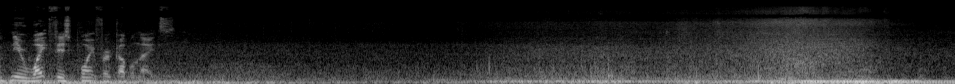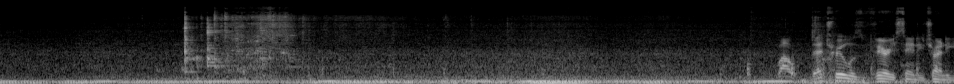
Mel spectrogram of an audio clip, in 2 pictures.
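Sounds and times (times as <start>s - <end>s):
clicks and rattles: 11.4s - 12.8s.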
